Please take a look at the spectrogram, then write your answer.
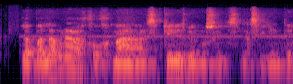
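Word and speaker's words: חכמה: Pero recuerden que la H en inglés y en alemán se pronuncia J. Entonces, la pronunciación correcta es Jochma.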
